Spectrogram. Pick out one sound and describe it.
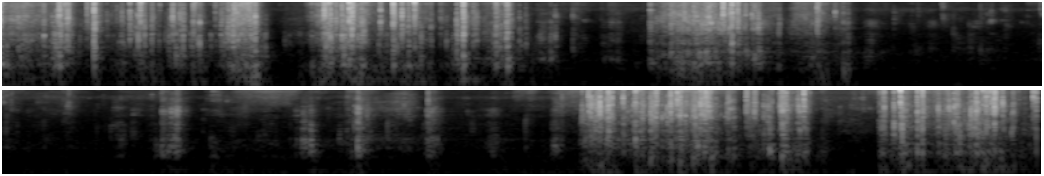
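Hard snacks rattle as a hand reaches into a bag.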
